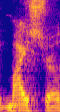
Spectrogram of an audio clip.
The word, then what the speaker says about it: Miestro: So it's spelled, most people spell it MAE, but it's spelled actually Maestro.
